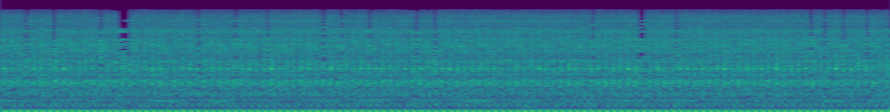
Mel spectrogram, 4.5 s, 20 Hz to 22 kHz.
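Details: BMW N47 diesel after a new timing chain was fitted: steady, even idle with a smooth low beat and no rattle or tapping; the timing drive sounds healthy.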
